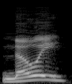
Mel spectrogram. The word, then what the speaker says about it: Noe: Noe, yes, sir. You pronounce the E. Yes, it's Noe. Yes, it is Noe.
